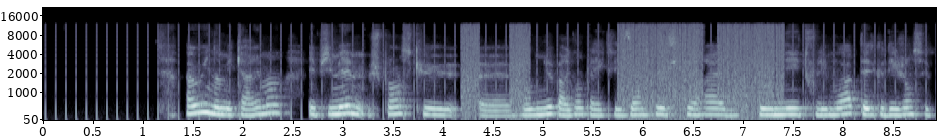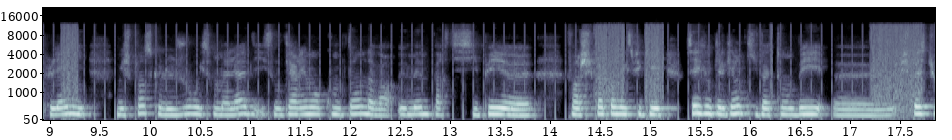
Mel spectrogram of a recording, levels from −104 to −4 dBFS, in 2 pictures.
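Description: Throughout the speech runs Wi-Fi interference: a nearby radio's beacon, rectified by the audio circuit, arrives every 102.4 ms as a steady ticking roughly 20 dB below the voice. On a spectrogram it shows as evenly spaced thin vertical lines, about ten per second.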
